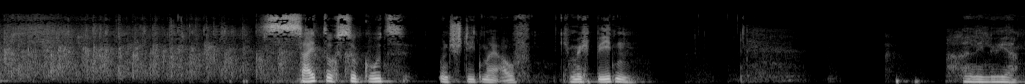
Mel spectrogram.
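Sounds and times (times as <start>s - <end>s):
crowd applauding: 0.0s - 3.7s
speech: 2.6s - 6.4s, 9.6s - 10.2s.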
